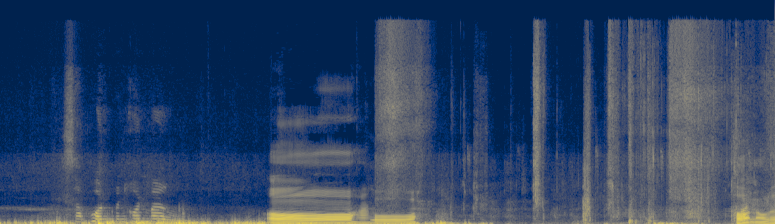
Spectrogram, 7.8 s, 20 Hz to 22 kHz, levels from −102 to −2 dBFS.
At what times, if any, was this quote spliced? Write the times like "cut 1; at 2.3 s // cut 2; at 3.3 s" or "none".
cut 1; at 3.8 s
